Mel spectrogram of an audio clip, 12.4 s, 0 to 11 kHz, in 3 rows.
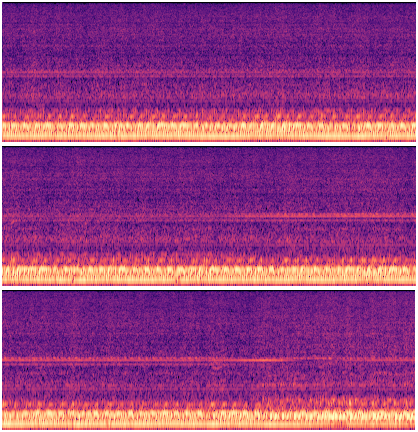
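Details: Turbo BMW 328 at idle: deep, droning idle with a faint, irregular tick and a stumble that breaks the rhythm every so often. Misfire at idle, cause unknown.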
